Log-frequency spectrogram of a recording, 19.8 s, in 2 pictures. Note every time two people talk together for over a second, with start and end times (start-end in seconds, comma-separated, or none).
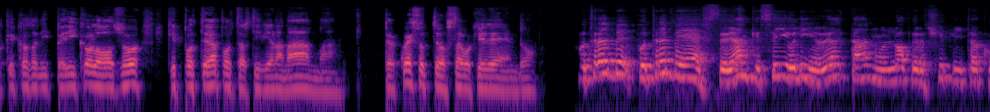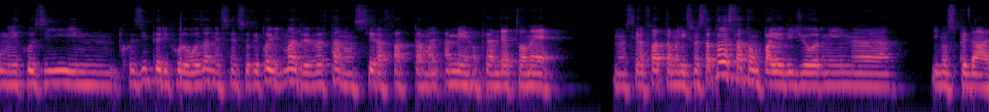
none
